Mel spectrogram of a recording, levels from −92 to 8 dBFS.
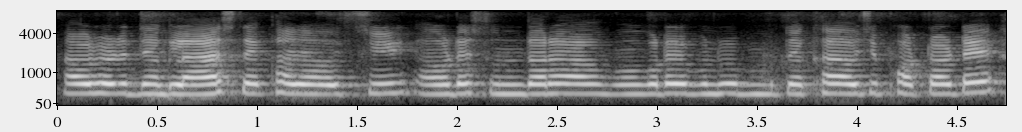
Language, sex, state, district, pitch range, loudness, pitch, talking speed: Odia, female, Odisha, Nuapada, 275-285 Hz, -15 LUFS, 280 Hz, 140 wpm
